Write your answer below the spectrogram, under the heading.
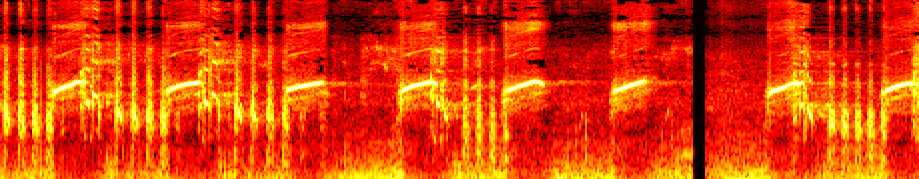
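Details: Male and female teetar francolin calling with a loud, bright upslurred whistle, then clipped grating notes, repeated roughly once a second amid a low background hum.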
